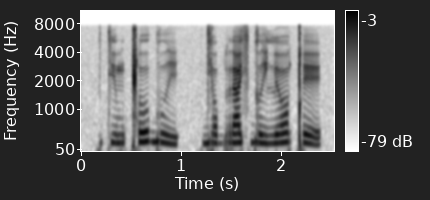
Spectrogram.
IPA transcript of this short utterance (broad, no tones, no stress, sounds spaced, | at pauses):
tʲ o m ǁ o ɡ u i̯ | d j ɔ b r a sʲ ɡ o i̯ lʲ ɔ ǃ e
